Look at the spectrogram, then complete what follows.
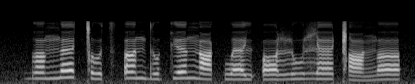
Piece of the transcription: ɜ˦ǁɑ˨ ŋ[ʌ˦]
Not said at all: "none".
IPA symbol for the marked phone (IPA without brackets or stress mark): ʌ˦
